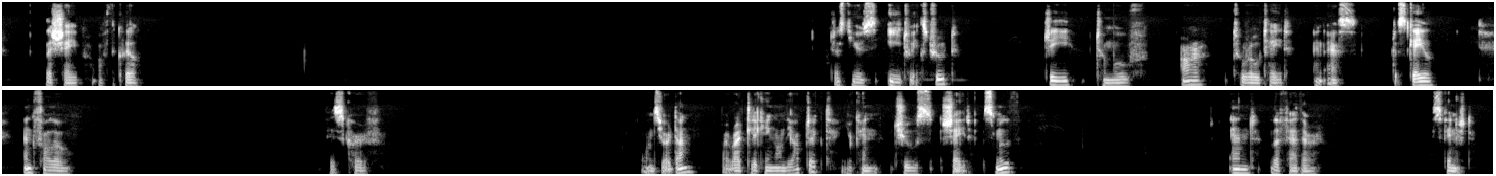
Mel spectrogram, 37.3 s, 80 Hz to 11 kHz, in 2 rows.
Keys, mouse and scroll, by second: 0.4 e, 2.2 s, 3.2 scroll down 1, 3.4 shift+middle click, 4.0-20.6 typing, 4.1 click, 5.1 shift+middle click, 5.4 shift+middle click, 6.0 shift+middle click, 6.8 shift+middle click, 7.4 shift+middle click, 8.2 shift+middle click, 9.0 shift+middle click, 9.7 shift+middle click, 10.1 shift+middle click, 10.6 shift+middle click, 11.3 shift+middle click, 12.2 shift+middle click, 13.0 shift+middle click, 13.7 shift+middle click, 14.4 shift+middle click, 15.1 shift+middle click, 15.7 shift+middle click, 16.2 shift+middle click, 16.8 shift+middle click, 18.1 shift+middle click, 18.9 scroll up 2, 19.0 shift+middle click, 20.0 scroll up 3, 21.0-22.0 scroll down 16, 22.4 Tab, 23.0-25.1 shift+middle drag, 25.1-26.7 right drag, 26.7 middle click, 27.5 click, 27.8-28.2 scroll down 2, 28.2-30.2 middle drag, 30.2-30.6 drag, 31.7 shift+click, 34.7 ctrl+a.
